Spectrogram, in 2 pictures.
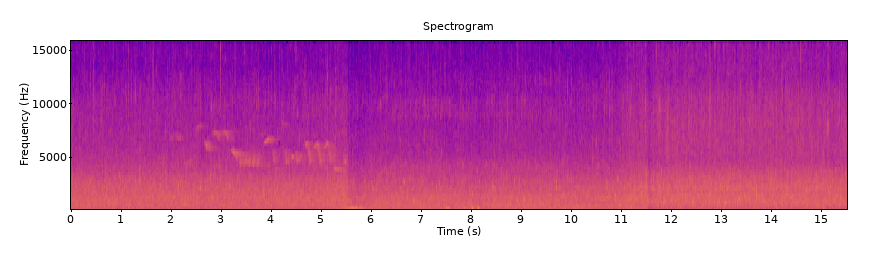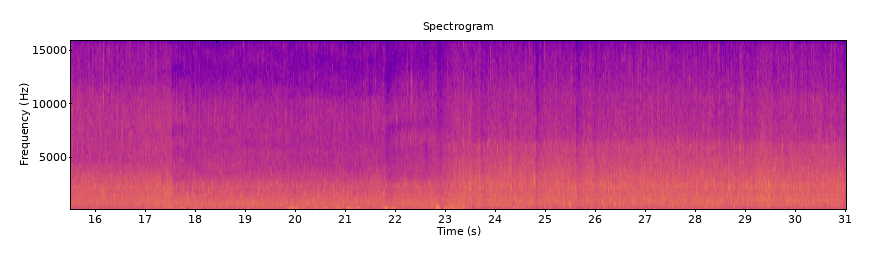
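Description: Small forest stream running and trickling over mossy rocks: a steady rush of flowing water. A few low bumps come through in the middle and latter part.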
